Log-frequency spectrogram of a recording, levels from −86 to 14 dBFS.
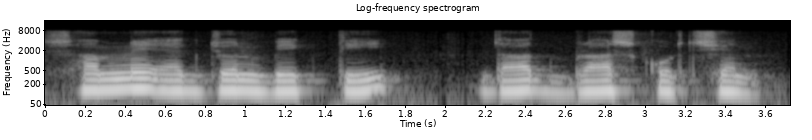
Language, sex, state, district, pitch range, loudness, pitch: Bengali, male, West Bengal, Cooch Behar, 125-135 Hz, -14 LUFS, 125 Hz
